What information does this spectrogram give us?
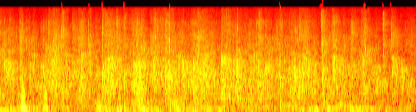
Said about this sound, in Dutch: Ik hoor dat er in ieder geval één iemand voor wil applaudisseren. misschien zijn er mensen die zich erbij willen aansluiten.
